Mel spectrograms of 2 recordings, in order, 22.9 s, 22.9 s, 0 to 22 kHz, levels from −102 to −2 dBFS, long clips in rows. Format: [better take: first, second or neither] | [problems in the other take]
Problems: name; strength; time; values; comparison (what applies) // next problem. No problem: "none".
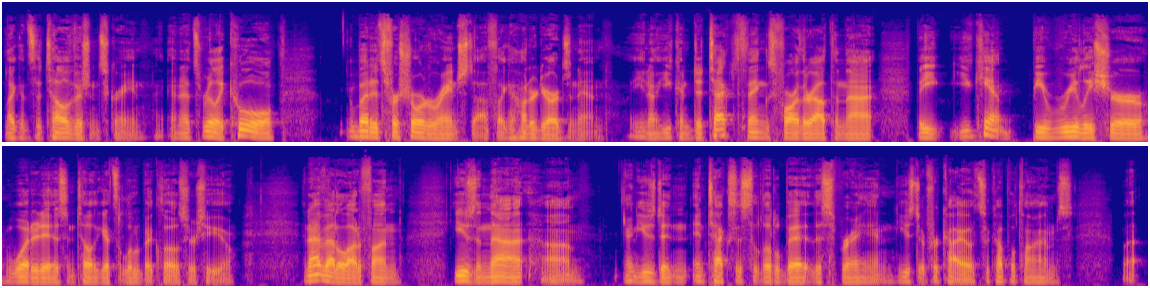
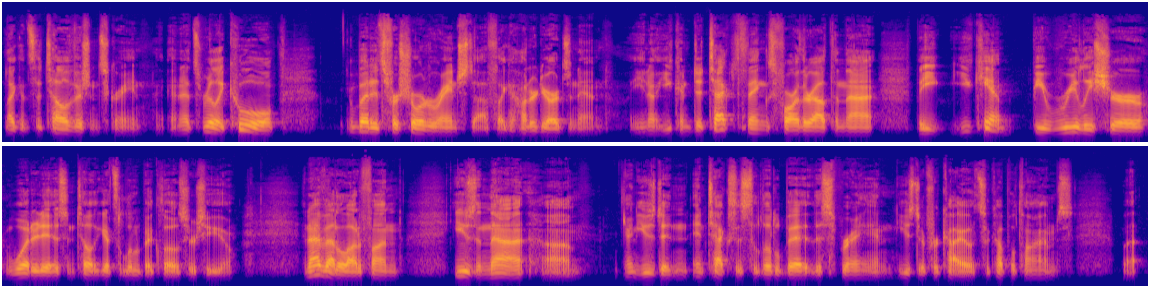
first | thin; very; fading below 300 Hz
